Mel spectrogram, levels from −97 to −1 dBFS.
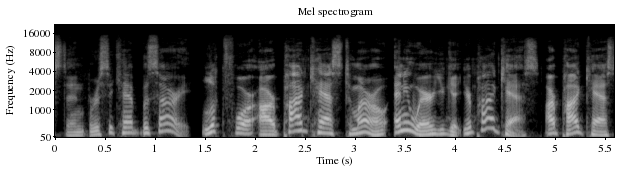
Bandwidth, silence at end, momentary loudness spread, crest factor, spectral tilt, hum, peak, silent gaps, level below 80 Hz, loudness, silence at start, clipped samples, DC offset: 14.5 kHz; 0 s; 7 LU; 18 dB; -5.5 dB/octave; none; -14 dBFS; 1.35-1.47 s; -60 dBFS; -32 LUFS; 0 s; under 0.1%; under 0.1%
